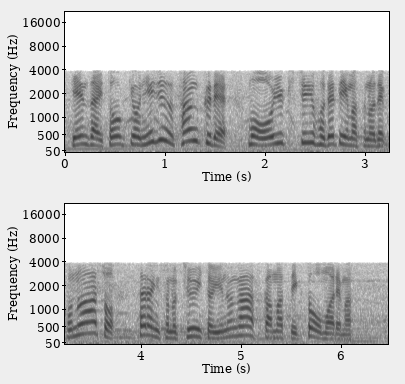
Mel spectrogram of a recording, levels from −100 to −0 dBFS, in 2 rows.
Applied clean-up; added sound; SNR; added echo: none; Engine / Vehicle; 18 dB; none.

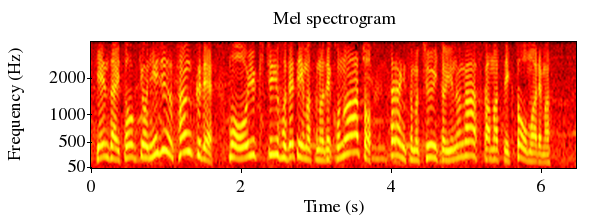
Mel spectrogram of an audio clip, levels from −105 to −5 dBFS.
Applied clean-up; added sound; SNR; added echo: none; none; none; none.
